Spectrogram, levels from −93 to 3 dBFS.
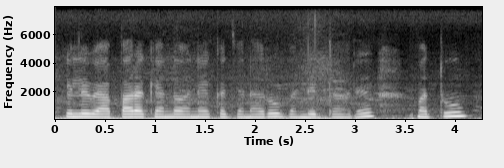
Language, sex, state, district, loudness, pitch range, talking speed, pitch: Kannada, female, Karnataka, Koppal, -16 LUFS, 200-220 Hz, 85 wpm, 210 Hz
